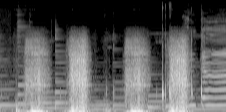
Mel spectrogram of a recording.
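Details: Hippos hiding in bushes beside a riverside lodge at night on a Uganda and Rwanda safari, heard all night and likened to big pigs: four deep, rough grunting bursts about a second apart, over background music.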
